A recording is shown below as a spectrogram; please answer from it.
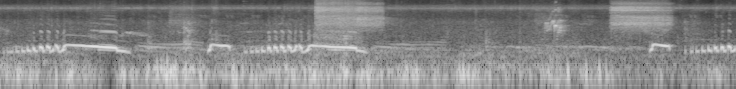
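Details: A Barbary dove calling persistently to encourage local doves to answer. Repeated phrases of a pulsing bubbling roll running into a long level coo, with short single notes between. Bursts of hissing noise and faint high chirps behind.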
